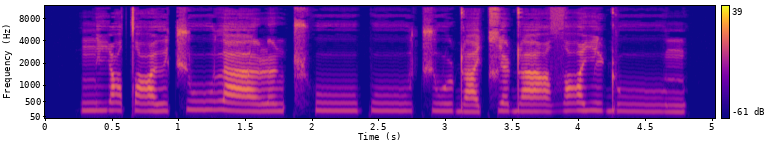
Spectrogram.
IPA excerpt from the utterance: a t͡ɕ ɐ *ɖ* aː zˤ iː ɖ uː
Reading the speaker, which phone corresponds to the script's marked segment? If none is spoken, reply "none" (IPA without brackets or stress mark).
ɖ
